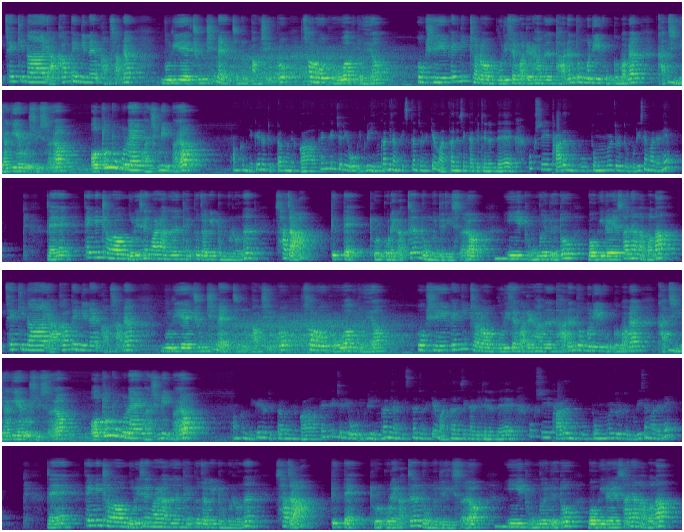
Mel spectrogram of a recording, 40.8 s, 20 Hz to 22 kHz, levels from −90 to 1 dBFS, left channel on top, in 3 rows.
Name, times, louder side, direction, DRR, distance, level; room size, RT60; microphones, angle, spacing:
voice 1, 0.1-7.6 8.3-14.8 15.4-17.4 28.1-28.5 28.8-32.2 32.7-33.2 33.8-34.2 34.6-36.7 37.3-38.6 38.9-40.4, left 1 dB, 30° left, -4 dB, 1.0 m, -22 dB
sound 1, 2.3-11.7 12.5-18.2, right 1 dB, 60° right, 0.9 m, -39 dB
voice 2, 3.2-3.5 8.3-8.9 13.3-13.6 18.2-27.0 37.1-37.6, left 2 dB, 80° left, 6 dB, 0.5 m, -29 dB
4.9 x 3.3 x 2.6 m, 0.93 s
head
